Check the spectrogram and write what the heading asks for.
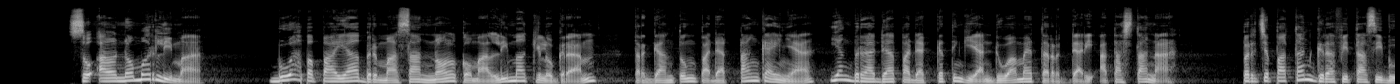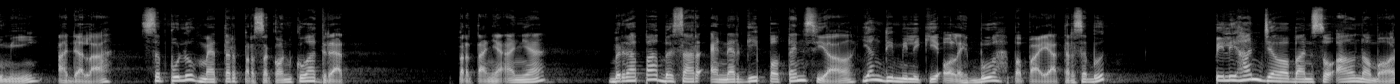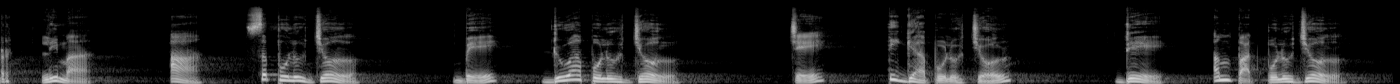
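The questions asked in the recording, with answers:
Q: Pertanyaannya, berapa besar energi potensial yang dimiliki oleh buah pepaya tersebut?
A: A: 10 joule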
